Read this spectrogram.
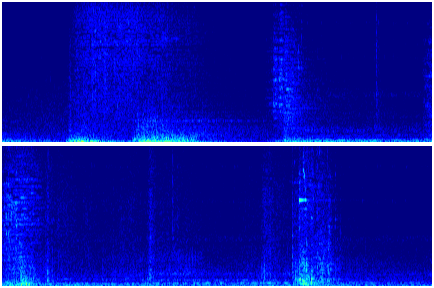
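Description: Soft whooshing interface sounds play as menu pages change.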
